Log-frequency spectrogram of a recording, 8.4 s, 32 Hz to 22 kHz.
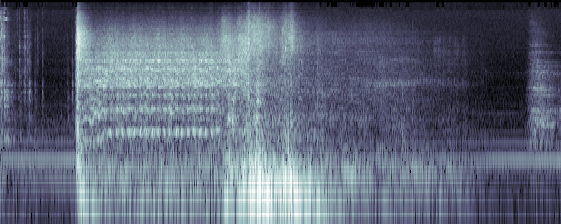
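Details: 1967 AMC Ambassador after fuel system repair: catches after a crank, surges once, then sags and dies within seconds; it won't stay running.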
